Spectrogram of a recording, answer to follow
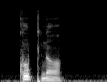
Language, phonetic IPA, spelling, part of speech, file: Polish, [ˈkupnɔ], kupno, noun, Pl-kupno.ogg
